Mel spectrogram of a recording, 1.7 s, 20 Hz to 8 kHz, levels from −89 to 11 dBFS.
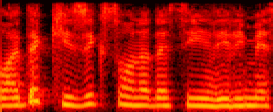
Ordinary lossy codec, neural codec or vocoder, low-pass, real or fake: none; codec, 16 kHz, 0.4 kbps, LongCat-Audio-Codec; 7.2 kHz; fake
